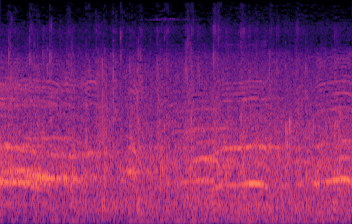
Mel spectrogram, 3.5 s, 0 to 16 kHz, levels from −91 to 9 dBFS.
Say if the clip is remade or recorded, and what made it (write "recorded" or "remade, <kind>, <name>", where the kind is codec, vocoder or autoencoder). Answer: remade, vocoder, Vocos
